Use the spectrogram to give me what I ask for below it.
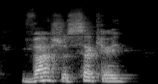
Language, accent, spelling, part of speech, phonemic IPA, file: French, Canada, vache sacrée, noun, /vaʃ sa.kʁe/, LL-Q150 (fra)-vache sacrée.wav
- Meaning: taboo subject, sacred cow (something which shouldn't be broached or criticized, for fear of public outcry)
